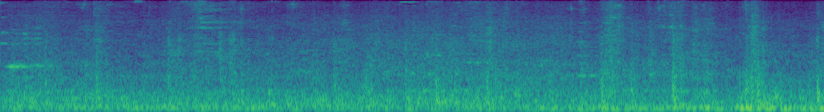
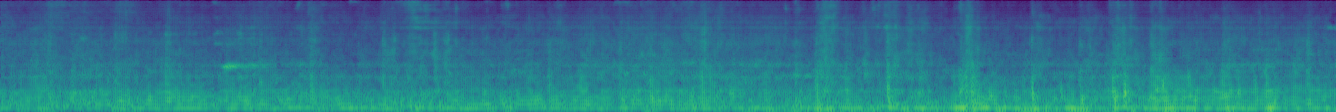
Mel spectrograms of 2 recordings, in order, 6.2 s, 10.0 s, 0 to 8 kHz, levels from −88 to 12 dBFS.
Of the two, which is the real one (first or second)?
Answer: first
